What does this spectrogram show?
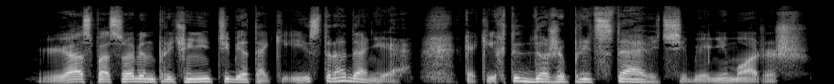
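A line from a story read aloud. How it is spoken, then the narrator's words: Growling. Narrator (Russian): рыкнул Могил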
